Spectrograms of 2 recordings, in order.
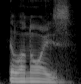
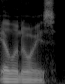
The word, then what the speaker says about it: Illinois: I mean how do you not know that Illinois? Are there people out there like do the other states pronounce the S?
